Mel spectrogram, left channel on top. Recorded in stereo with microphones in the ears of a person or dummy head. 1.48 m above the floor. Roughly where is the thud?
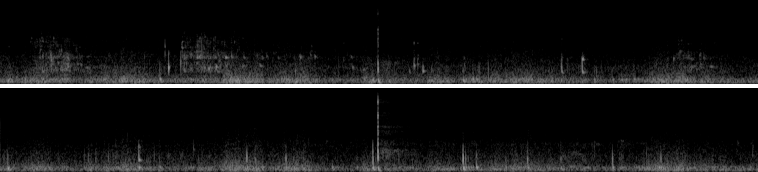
Right.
